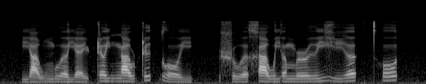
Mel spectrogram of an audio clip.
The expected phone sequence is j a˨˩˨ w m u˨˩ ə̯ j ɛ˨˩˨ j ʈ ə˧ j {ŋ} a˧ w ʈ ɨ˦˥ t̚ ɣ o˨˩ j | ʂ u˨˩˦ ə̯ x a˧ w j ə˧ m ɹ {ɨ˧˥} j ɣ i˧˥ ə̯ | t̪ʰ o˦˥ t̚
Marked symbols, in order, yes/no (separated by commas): yes, yes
